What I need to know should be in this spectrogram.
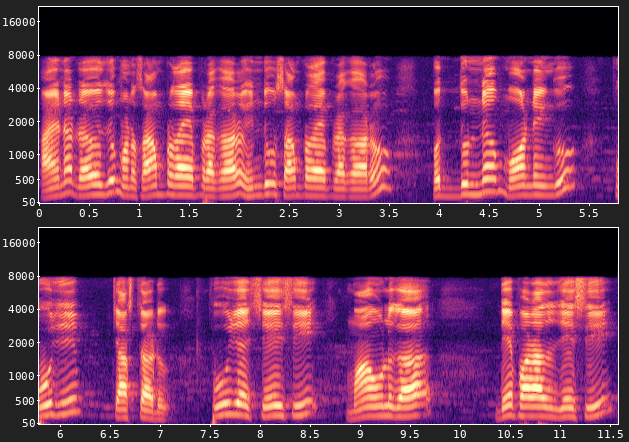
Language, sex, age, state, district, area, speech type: Telugu, male, 60+, Andhra Pradesh, Guntur, urban, spontaneous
